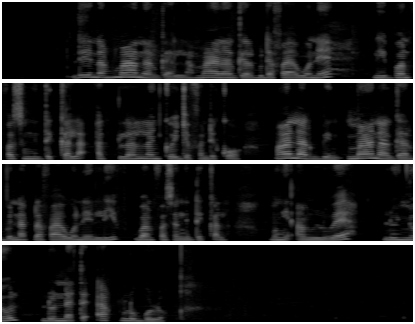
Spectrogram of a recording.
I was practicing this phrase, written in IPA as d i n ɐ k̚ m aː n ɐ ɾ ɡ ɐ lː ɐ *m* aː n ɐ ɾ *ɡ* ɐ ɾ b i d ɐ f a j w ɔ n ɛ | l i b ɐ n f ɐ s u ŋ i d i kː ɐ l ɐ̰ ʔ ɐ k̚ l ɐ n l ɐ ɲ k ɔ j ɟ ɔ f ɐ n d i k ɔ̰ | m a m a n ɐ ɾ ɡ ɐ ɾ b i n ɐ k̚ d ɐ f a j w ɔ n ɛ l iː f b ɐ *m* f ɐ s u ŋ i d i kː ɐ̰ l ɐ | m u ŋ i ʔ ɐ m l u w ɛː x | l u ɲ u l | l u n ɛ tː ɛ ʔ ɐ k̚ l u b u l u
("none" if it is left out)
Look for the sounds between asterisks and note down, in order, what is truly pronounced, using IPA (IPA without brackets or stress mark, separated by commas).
m, ɡ, n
